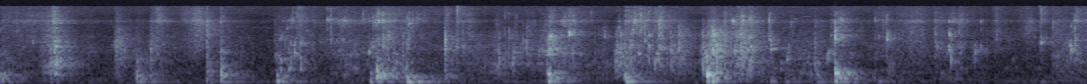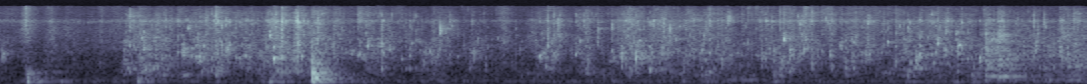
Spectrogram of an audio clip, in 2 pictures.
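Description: Homemade bleach of caustic soda and water is stirred in a container, a series of irregular sloshing, splashing strokes repeating for several seconds, then a denser, continuous liquid churning; no one speaks.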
